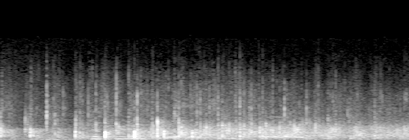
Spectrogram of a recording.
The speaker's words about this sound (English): I like how that applause went right into me coming up, and it got louder. I don't know how that happened.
